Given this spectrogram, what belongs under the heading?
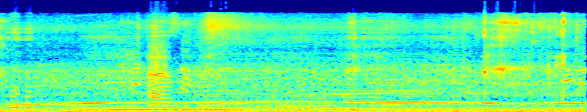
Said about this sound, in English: It's quite a noisy bus, so it's it never seems to happen like this in the movies, does it?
